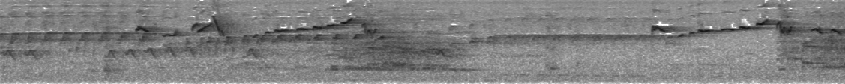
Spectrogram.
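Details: Wild Oriental magpie-robin in full song, a rich run of clear whistles, buzzy repeated notes and upward-sliding phrases, loud and varied, pausing briefly before resuming.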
